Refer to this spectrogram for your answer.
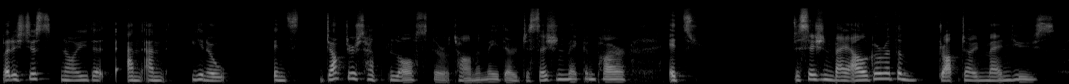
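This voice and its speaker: In a Northern Irish accent, a woman talks at a moderate pace and medium pitch with very wide pitch swings and long, frequent pauses. The recording is very clean, with a silent background. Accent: Derry Northern Irish. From Northern Ireland, Derry. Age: 60s. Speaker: suspended doctor. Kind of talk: interview conversation. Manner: halting, many repetitions.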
